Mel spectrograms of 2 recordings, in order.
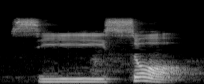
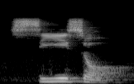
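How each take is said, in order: First: It is said at a normal, careful pace. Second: It is said a little faster.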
